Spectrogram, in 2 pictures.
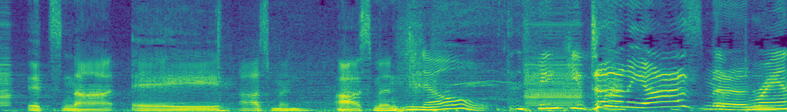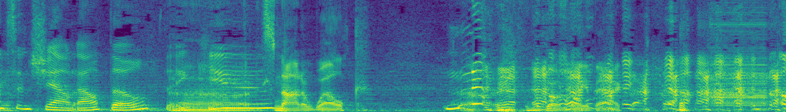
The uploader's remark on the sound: live from the Minnesota State Fair!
